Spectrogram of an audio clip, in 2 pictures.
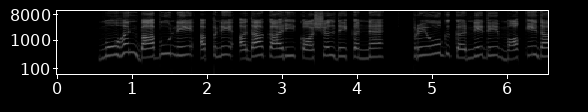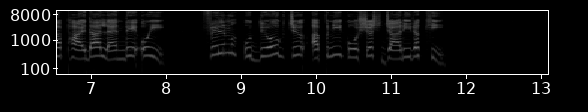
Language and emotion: Dogri, neutral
